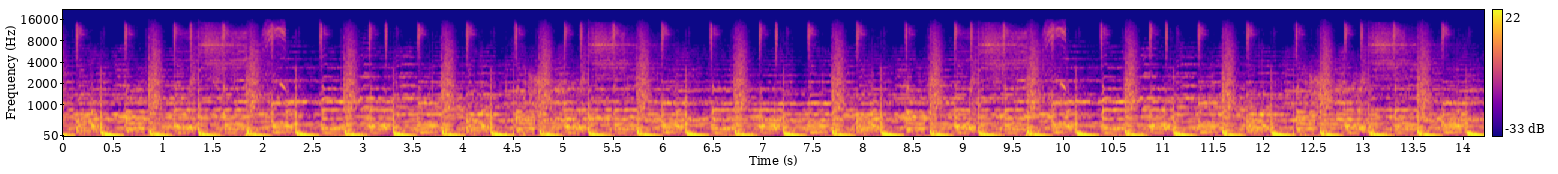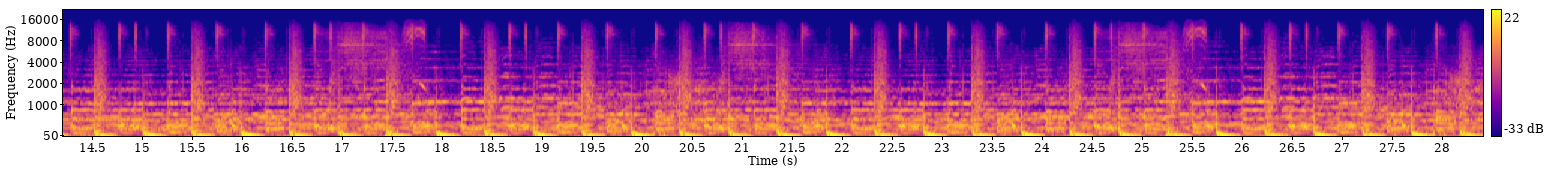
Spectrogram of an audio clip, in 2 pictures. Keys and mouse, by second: 0.0-0.8 typing, 2.7 s, 2.9 s, 6.4 f, 6.8 s, 7.0 f, 7.8 f, 9.3 f, 11.9 s, 11.9 f, 12.2 s, 13.2 s, 14.4 f, 15.9 s, 16.4 f, 17.0 Tab, 17.2 Tab, 18.6 f, 20.0 s, 20.1 f, 20.6 f, 21.6 s, 22.8 s, 26.3 s, 26.4 f.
